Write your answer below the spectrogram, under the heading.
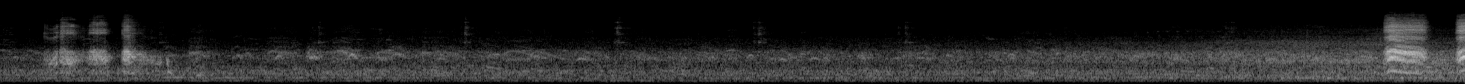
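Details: Crow making an unusual sound, recorded on March 18th, 2023 at Twin Lakes: three short harsh calls at the start and another loud burst near the end, separated by a long stretch of steady background hiss with faint ticks.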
